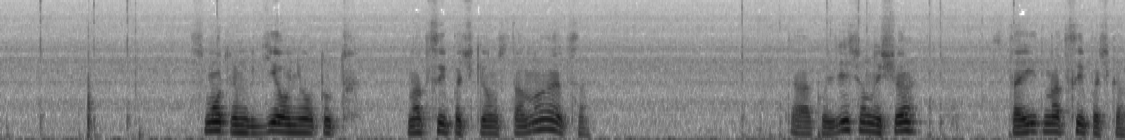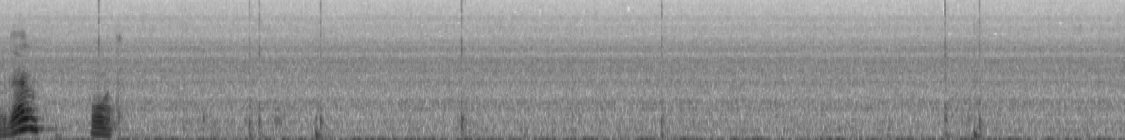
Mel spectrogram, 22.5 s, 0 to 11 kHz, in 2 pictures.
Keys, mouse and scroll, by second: 1.0 shift+middle click, 2.3-7.6 drag, 8.2 shift+middle click, 9.3 click, 10.2-12.2 middle drag, 13.7 click, 14.5-15.8 middle drag, 18.0-20.8 drag, 21.1-22.5 middle drag.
